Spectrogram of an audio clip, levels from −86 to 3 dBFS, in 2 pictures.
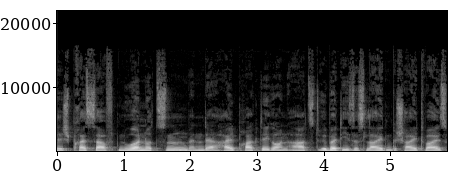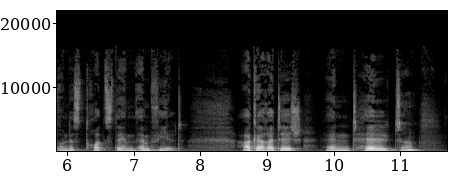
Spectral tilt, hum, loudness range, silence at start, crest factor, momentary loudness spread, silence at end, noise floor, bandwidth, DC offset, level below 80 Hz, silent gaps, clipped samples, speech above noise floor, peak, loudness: -7 dB/octave; none; 5 LU; 0 s; 20 dB; 10 LU; 0.4 s; -50 dBFS; 15 kHz; under 0.1%; -56 dBFS; none; under 0.1%; 29 dB; -2 dBFS; -22 LUFS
